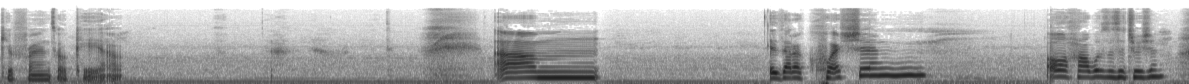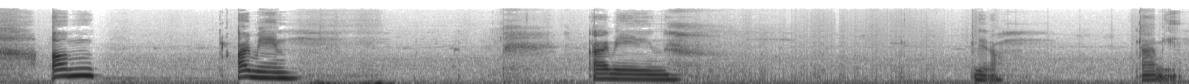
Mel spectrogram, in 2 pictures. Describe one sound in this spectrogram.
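A young woman talks animatedly into a close microphone, stretching out some words in a sing-song way.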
